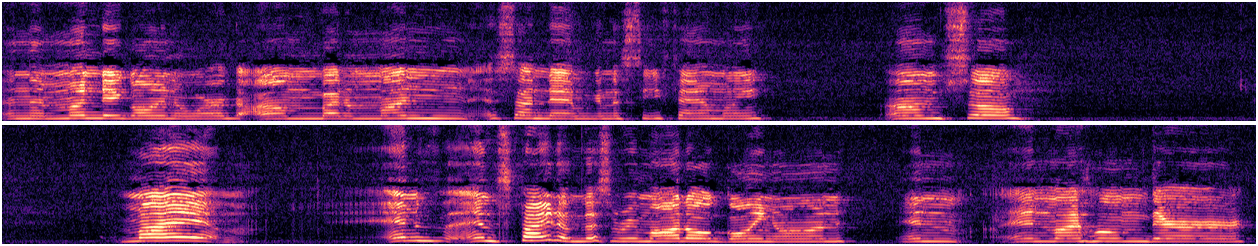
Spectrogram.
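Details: Speech in an adult woman with cerebral palsy who attends speech therapy; no specific speech disorder named.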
